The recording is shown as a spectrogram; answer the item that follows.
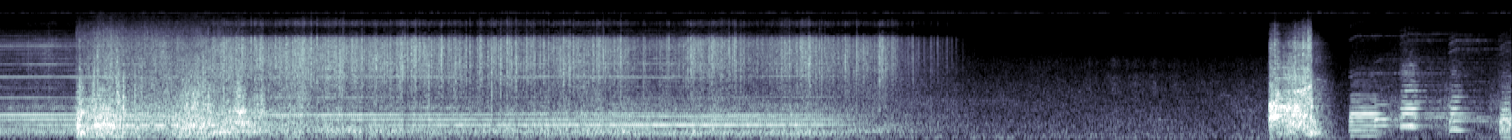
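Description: Sound effect of a toy tipper lorry unloading sand: a long rushing hiss of pouring sand with a steady mechanical whine under it, lasting about nine seconds before fading away. Near the end comes a short, loud burst.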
